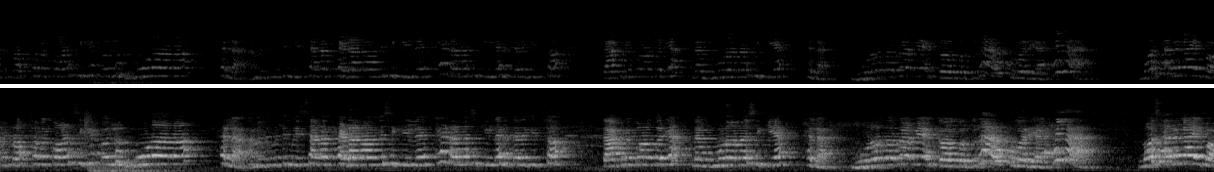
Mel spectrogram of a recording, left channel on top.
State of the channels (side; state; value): left; quieter; 26.5 dB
